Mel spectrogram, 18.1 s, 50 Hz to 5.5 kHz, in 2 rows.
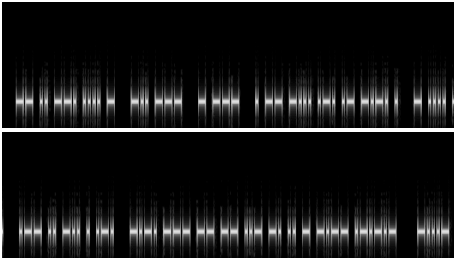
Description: Morse code, heard as a keyed tone, about 25 wpm, 600 Hz. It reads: MIGHT DO TO EMBRACE THE WIDER COMMUNITY. <BT>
